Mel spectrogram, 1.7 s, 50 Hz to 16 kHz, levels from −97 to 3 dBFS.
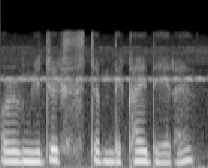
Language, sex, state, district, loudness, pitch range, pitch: Hindi, female, Arunachal Pradesh, Longding, -15 LUFS, 205-215 Hz, 210 Hz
